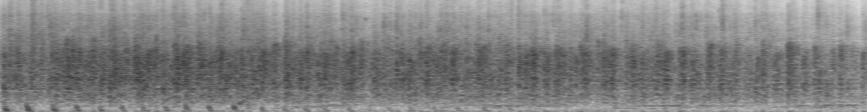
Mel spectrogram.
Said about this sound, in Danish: Og med de ord, så øh, synes jeg, at vi lige først og fremmest klapper af panelet og siger tusind tak til dem.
